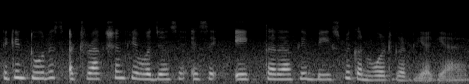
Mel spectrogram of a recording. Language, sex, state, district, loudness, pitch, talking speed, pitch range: Hindi, female, Uttar Pradesh, Gorakhpur, -28 LUFS, 250 Hz, 190 wpm, 235-280 Hz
